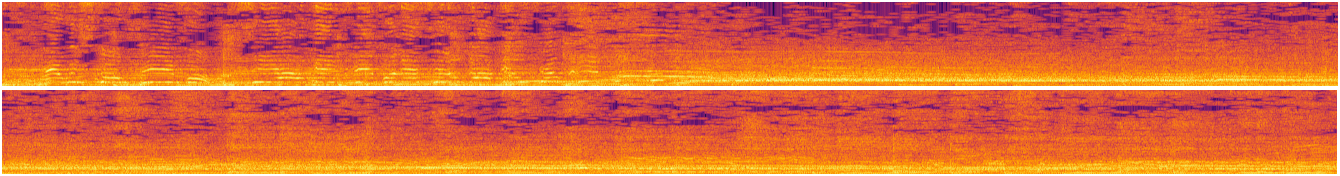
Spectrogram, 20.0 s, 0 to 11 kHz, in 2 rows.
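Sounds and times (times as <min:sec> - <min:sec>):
live worship band with singing: 0:00.0 - 0:20.0
crowd yelling and whooping: 0:03.4 - 0:20.0.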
